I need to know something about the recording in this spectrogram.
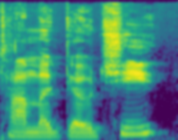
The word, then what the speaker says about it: Tamagotchi: you knew that it was tech it's technically pronounced Tamagotchi um I I and like 80% of the rest of the world call it Tamagotchi uh and will continue to do so um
